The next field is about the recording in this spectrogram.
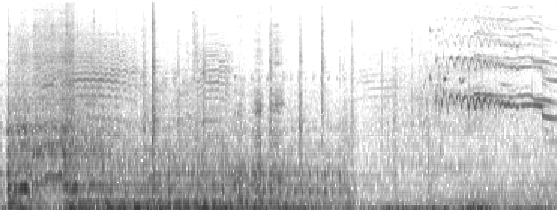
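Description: A car engine turns over and catches, then settles into a steady, low rumbling run, with a thin high-pitched whine rising over it near the end, as the car sets off for a ride down the hill to a cheese shop.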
